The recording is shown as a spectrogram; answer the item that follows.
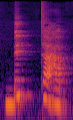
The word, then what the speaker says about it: بالتعب: is the sun letter, I will write bil ta'ab with the fatigue, but we will pronounce it bit ta'ab. Bit ta'ab. The L here won't be pronounced, and because there is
